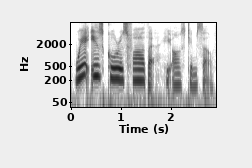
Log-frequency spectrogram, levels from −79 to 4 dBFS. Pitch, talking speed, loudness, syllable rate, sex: 200 Hz, 145 wpm, -16 LUFS, 4.8 syllables/s, female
